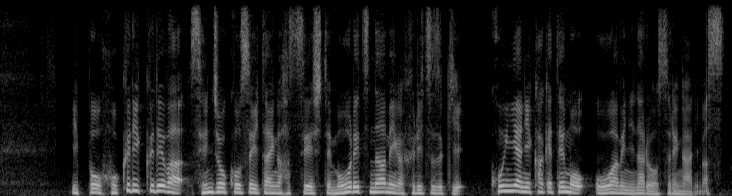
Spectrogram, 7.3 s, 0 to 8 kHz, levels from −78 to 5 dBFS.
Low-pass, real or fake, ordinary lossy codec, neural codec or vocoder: none; real; none; none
